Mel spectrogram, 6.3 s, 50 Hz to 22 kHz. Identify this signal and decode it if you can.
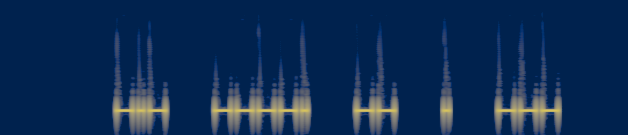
Morse code, heard as a keyed tone, about 22 wpm, spaced as for 13 wpm, 700 Hz. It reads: K9MEO
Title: USA Call Signs - 5 Characters - 3x Character Spacing - 22wpm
